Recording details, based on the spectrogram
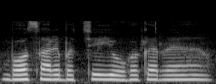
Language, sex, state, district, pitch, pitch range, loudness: Hindi, female, Uttar Pradesh, Shamli, 220 Hz, 220-225 Hz, -17 LUFS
